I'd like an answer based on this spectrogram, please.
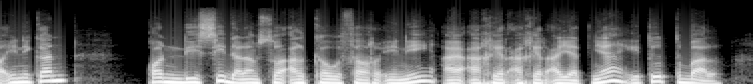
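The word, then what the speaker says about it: الكوثر: r-nya itu dibaca tebal maka dibaca Kautsar bukan Kautsar kalau Kautsar maka posisi pangkal lidahnya masih datar jadi caranya diangkat lagi dinaikkan ya alkautsar bukan kautar kemudian juga tadi wanhar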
